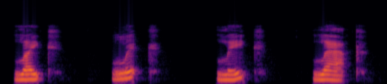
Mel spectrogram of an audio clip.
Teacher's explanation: Lack has an ah sound, and my mouth is even taller compared to lake.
